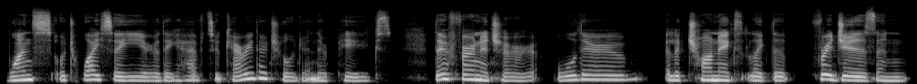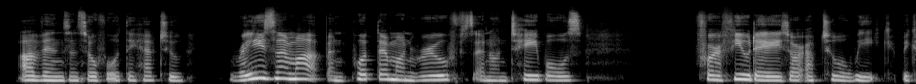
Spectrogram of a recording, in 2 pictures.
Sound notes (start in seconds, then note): none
